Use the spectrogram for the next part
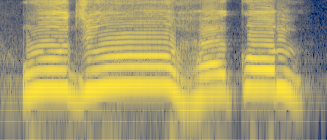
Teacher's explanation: अब ना हकुम करेंगे ना खुकुम करेंगे, यहाँ पर हम सीने की तरफ से निकालेंगे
